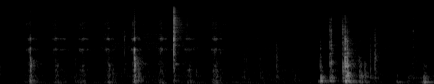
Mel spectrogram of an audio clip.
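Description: Scattered light clicks and taps of hand tools and a circuit board being handled on a workbench, some with a faint metallic ring, with a louder cluster of knocks about three seconds in.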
